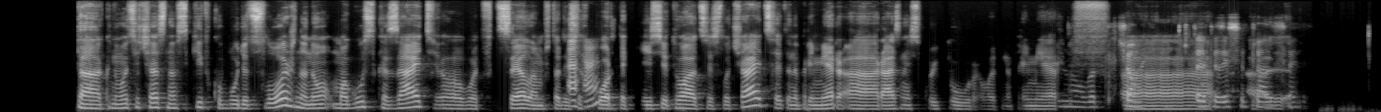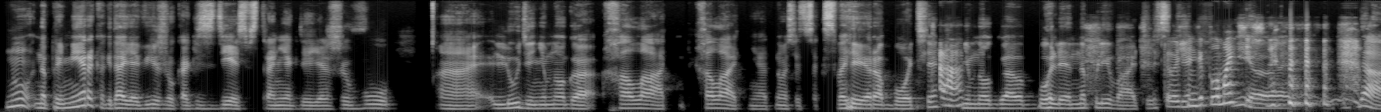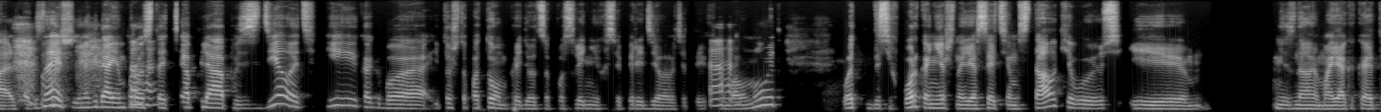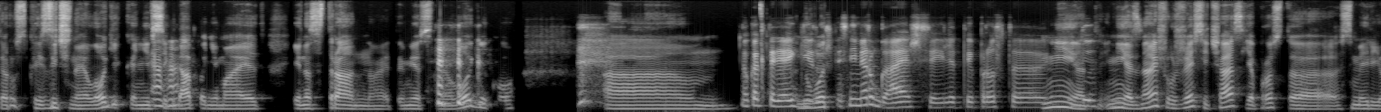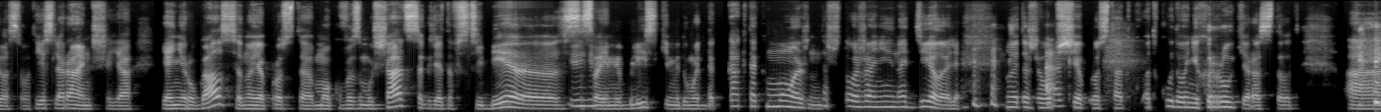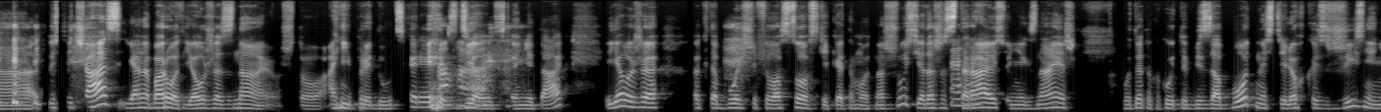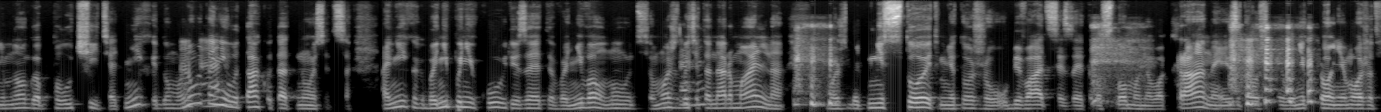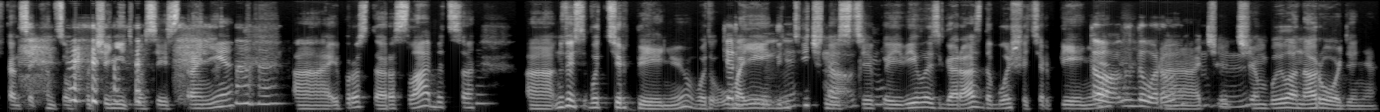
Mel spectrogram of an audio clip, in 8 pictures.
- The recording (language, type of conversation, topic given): Russian, podcast, Как миграция или переезд повлияли на ваше чувство идентичности?
- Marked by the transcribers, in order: tapping; lip smack; laughing while speaking: "к своей"; laughing while speaking: "Так"; chuckle; laugh; laughing while speaking: "русскоязычная"; chuckle; unintelligible speech; chuckle; laugh; laughing while speaking: "они"; laughing while speaking: "скорее"; chuckle; chuckle; laugh; other noise; background speech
